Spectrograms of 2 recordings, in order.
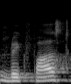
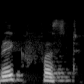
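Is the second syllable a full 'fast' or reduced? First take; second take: full; reduced. First: The second syllable is a full 'fast'. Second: The second syllable is reduced, not a full 'fast'. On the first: The speaker calls it wrong. "ये सही pronunciation नहीं है" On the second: The speaker calls it right. "फास्ट की जगह पे जो है ब्रेकफास्ट कहा जाता है"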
